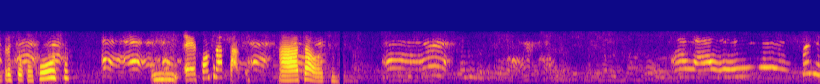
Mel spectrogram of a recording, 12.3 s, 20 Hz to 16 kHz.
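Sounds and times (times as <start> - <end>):
speech: 0.0 - 1.2, 2.3 - 5.2
baby babbling: 0.0 - 2.8, 3.6 - 4.9, 5.8 - 7.0, 10.1 - 12.2.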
